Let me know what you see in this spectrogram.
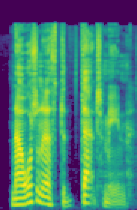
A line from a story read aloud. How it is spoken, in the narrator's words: said Dirk, irritably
